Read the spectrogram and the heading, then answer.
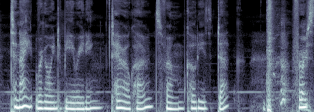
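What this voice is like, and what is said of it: Calm soothing voice. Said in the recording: “give me a calm voice ... That was really good. I actually was calm.”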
